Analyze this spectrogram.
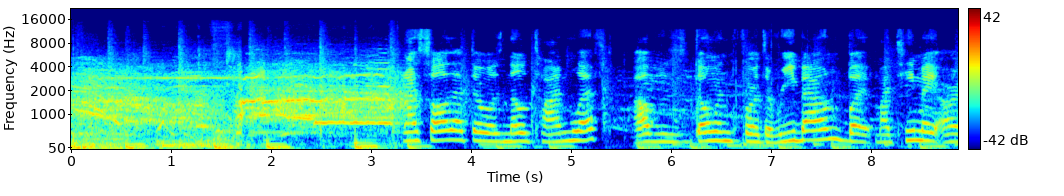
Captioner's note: cheers and Applause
